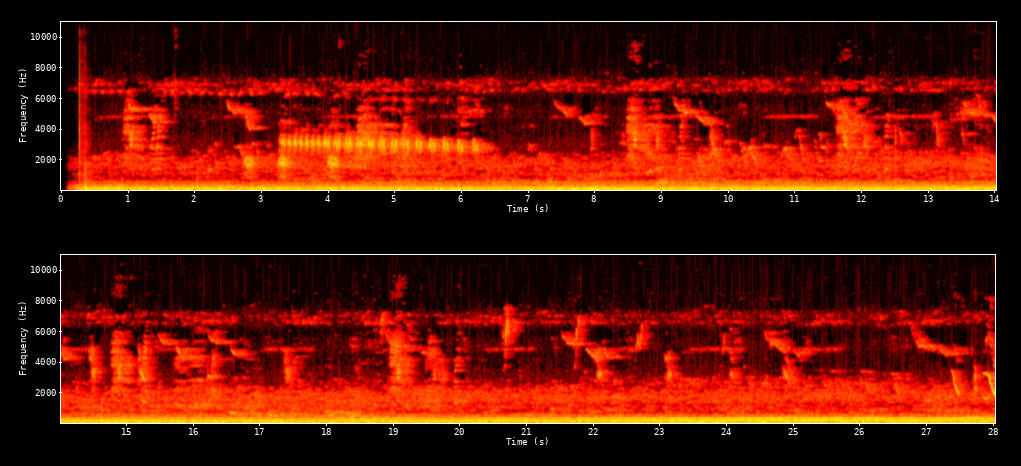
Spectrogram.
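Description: Small birds chirping repeatedly in short calls over a steady low background rumble, with a buzzy trill lasting a couple of seconds about three seconds in.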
